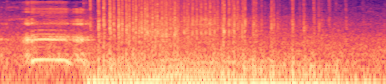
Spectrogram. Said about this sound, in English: That wasn't even a car. That was a Harley, wasn't it?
